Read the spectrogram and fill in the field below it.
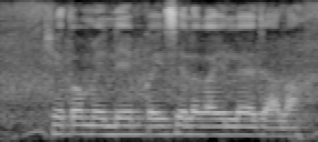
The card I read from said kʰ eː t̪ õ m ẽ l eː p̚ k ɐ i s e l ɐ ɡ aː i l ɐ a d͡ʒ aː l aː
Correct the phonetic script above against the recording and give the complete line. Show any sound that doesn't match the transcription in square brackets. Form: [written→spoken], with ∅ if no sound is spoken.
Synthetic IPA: kʰ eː t̪ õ m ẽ l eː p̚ k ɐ i s e l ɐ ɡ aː i l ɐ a d͡ʒ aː l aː

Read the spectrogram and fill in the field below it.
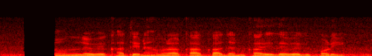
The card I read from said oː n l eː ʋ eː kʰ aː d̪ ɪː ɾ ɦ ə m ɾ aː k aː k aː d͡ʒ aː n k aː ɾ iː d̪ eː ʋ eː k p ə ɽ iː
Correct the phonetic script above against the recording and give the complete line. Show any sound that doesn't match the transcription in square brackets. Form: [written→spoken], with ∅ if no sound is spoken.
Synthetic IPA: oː n l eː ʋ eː kʰ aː [d̪→t̪] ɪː ɾ ɦ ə m ɾ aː k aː k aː d͡ʒ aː n k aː ɾ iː d̪ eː ʋ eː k p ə ɽ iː

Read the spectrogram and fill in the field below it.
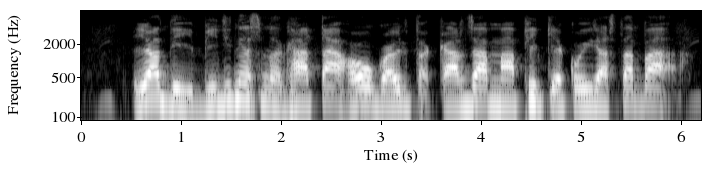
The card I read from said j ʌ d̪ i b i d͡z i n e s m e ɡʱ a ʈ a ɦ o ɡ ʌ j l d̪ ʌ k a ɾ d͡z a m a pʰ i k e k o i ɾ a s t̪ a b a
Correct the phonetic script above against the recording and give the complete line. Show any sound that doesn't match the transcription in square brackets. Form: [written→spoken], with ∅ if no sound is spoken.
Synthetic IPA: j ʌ d̪ i b i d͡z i n e s m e ɡʱ a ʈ a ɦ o ɡ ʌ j l [d̪→t̪] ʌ k a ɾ d͡z a m a pʰ i k e k o i ɾ a s t̪ a b a

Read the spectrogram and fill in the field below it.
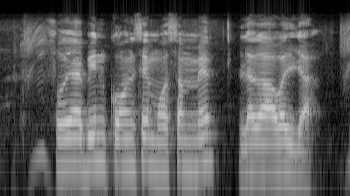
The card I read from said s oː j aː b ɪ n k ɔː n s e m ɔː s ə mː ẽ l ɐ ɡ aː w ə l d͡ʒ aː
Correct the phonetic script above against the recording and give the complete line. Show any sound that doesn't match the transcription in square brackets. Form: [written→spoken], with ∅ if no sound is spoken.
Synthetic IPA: s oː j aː b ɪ n k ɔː n s e m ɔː s ə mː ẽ l ɐ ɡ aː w ə l d͡ʒ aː

